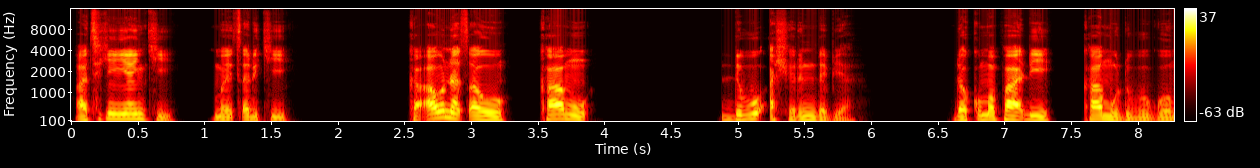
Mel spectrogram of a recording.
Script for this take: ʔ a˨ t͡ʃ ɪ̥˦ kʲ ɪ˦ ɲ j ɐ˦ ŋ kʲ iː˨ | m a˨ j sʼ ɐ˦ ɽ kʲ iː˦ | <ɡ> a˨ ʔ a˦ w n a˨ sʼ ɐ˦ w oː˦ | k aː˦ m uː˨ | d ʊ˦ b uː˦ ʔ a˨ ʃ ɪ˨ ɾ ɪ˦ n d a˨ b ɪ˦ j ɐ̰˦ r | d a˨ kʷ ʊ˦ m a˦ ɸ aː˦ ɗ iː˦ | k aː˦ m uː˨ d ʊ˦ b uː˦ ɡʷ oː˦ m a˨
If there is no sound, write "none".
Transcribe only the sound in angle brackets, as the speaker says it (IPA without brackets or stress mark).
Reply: k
